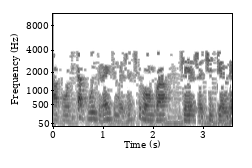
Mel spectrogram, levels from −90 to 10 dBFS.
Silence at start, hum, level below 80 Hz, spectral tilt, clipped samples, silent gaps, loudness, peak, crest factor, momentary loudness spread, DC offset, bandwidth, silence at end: 0 s; none; -50 dBFS; -9.5 dB/octave; under 0.1%; none; -23 LUFS; -4 dBFS; 18 dB; 11 LU; under 0.1%; 4.1 kHz; 0 s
